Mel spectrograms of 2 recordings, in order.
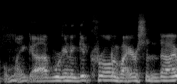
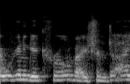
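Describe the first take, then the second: First: Fast, mock-panicked parent babbling; hammed-up panic. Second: Higher, fast hammed-up panic; frantic parent, pushed higher; mock panic. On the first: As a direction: play the frantic parent, rushed. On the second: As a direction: repeat the fear, pitched up and rushed. Mocking panicked parent, repeated.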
